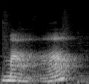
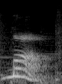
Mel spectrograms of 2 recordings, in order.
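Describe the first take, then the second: First: It is said with the third tone. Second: It is said with the fourth tone. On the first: It means horse. "is the third tone" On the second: It means to scold. "is the fourth tone"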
